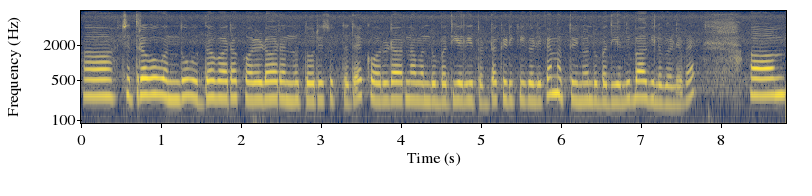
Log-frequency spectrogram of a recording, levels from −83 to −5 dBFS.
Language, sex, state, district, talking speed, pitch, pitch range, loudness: Kannada, female, Karnataka, Bangalore, 115 wpm, 235 Hz, 225-260 Hz, -17 LUFS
